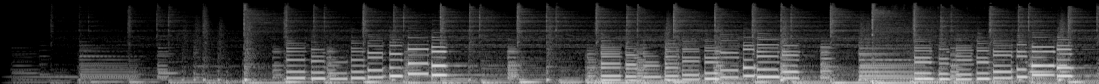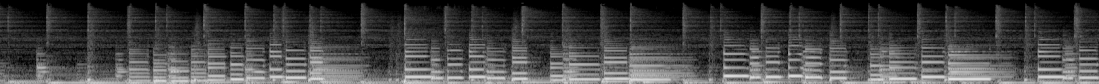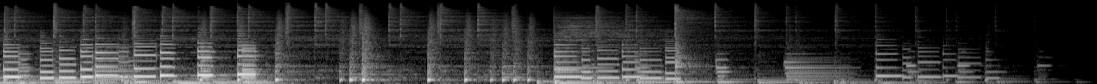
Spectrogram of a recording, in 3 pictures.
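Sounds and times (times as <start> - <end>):
rhythm section guitar: 0.0 - 25.1, 27.4 - 32.5.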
